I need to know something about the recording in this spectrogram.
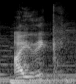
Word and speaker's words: Eirik: So now I'm going to take Eirik, have I pronounced it right? Yes! Eirik back to his hotel, and then it's going to be a long night of video editing.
